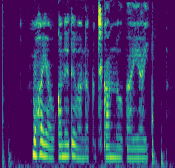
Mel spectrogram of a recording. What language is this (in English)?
Japanese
